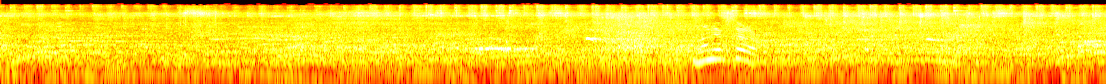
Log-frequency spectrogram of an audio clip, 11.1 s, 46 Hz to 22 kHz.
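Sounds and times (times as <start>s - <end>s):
crowd in a large hall: 0.0s - 11.0s
faint music: 0.0s - 11.0s.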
